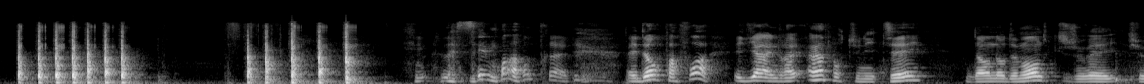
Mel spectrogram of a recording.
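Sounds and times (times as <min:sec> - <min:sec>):
knocking on a door: 0:00.2 - 0:01.7, 0:02.5 - 0:03.8
speech: 0:04.2 - 0:11.4.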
